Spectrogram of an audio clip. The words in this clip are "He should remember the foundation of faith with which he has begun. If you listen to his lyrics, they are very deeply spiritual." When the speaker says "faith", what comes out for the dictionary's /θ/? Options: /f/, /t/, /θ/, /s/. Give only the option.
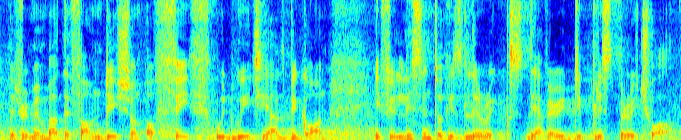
/θ/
